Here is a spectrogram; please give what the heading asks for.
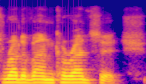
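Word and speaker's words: Radovan Karadžić: By the way, it's Radovan Karadzic is how you would pronounce it.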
